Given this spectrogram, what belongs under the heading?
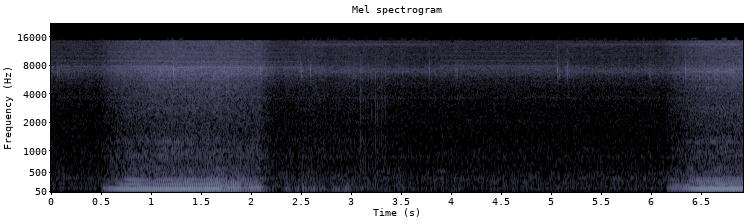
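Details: Sleeping pet dog giving two deep, buzzing low snores separated by a quiet pause of several seconds; snoring.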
